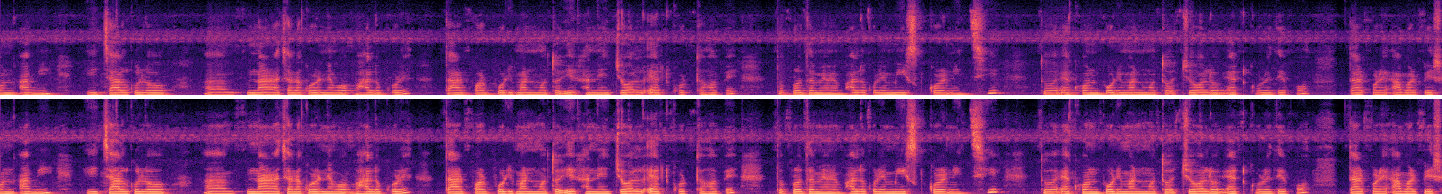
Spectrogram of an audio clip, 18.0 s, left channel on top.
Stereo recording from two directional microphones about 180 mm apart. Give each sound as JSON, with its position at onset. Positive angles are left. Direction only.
{"t": 0.0, "sound": "speech", "side_deg": -15}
